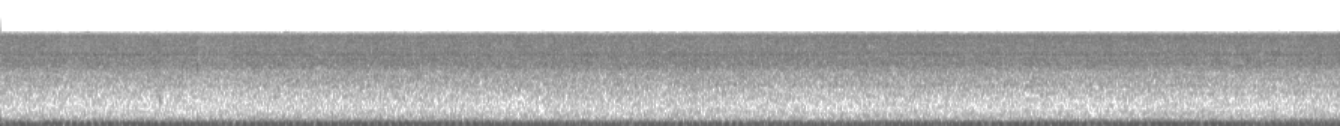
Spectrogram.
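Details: Only a steady hiss of broadband noise with low hum is heard, and no animal call can be picked out.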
